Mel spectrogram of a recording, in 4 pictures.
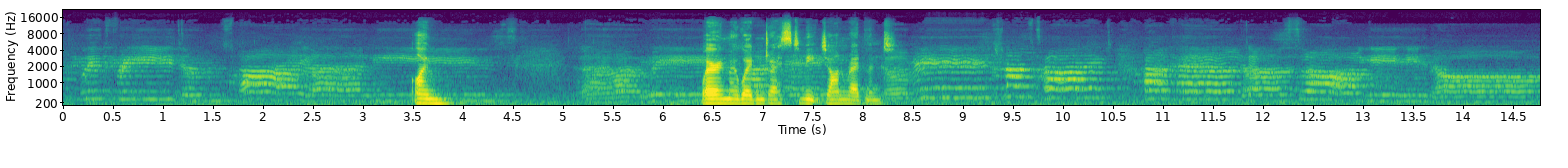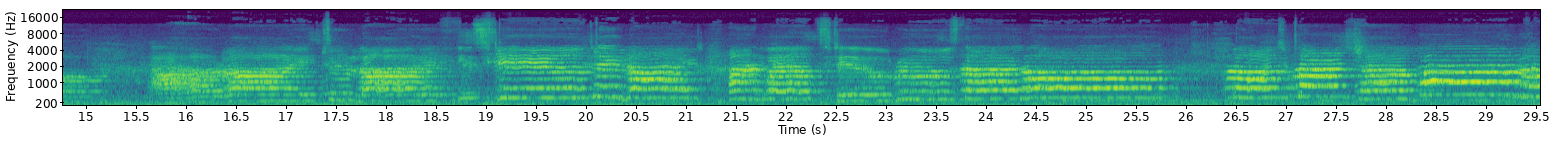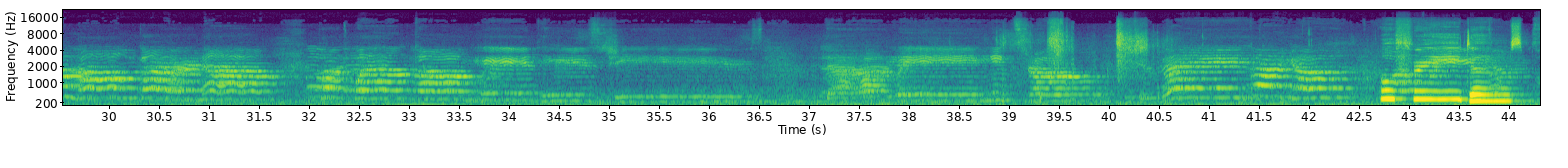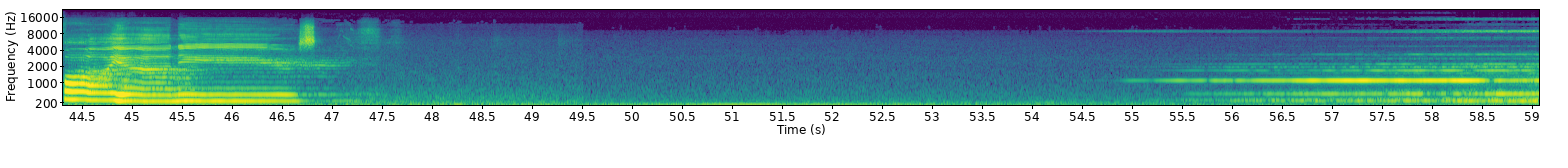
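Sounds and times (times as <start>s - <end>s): woman singing unaccompanied: 0.0s - 4.4s, 5.2s - 15.0s, 37.2s - 47.3s.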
